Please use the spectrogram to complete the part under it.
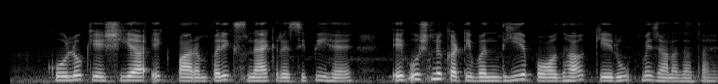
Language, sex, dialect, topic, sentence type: Hindi, female, Marwari Dhudhari, agriculture, statement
